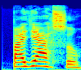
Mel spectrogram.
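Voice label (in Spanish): "payaso", Spanish, female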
